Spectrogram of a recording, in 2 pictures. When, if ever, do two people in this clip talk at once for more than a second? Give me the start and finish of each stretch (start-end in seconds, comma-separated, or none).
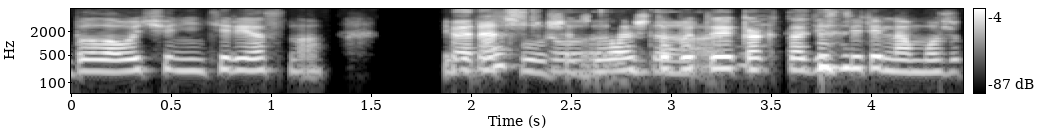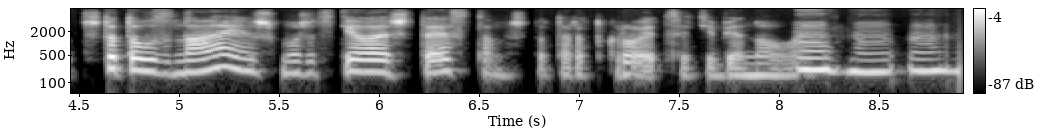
1.9-3.3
